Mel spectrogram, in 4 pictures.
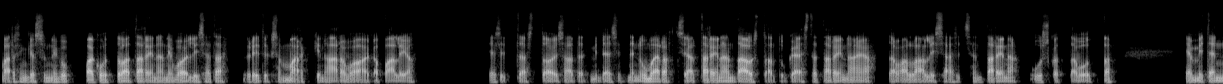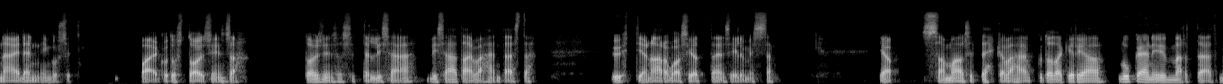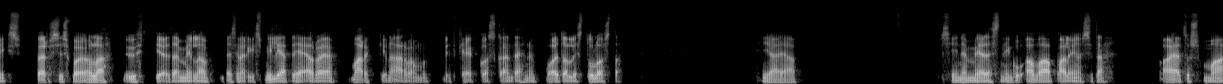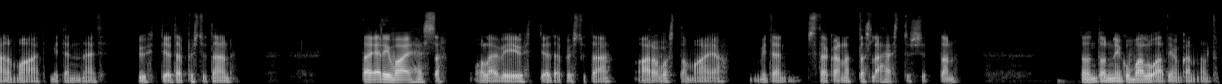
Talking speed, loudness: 140 wpm, -22 LUFS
